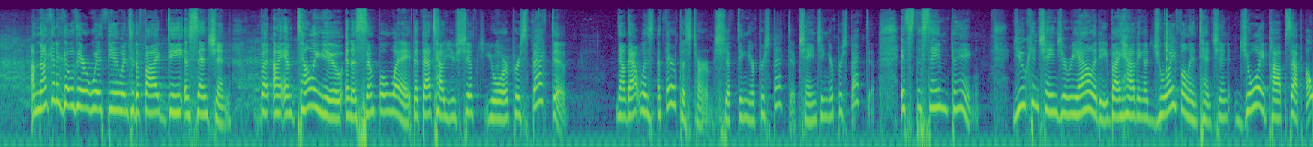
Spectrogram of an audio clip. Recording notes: This talk/meditation was recorded live at the Center for Spiritual Living Prescott on [Date].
